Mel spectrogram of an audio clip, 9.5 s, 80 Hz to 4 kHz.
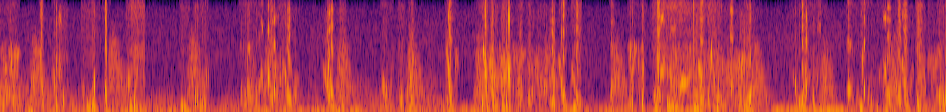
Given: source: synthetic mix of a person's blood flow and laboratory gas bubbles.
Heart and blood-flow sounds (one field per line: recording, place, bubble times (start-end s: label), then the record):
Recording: Doppler ultrasound of blood flow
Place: subclavian vein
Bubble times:
0.00-0.21 s: bubbles
0.38-0.46 s: bubbles
0.52-0.69 s: bubbles
0.82-1.11 s: bubbles
1.25-1.45 s: bubbles
1.78-2.10 s: bubbles
2.39-3.00 s: bubbles
3.22-3.47 s: bubbles
3.79-3.95 s: bubbles
3.98-4.17 s: bubbles
4.45-4.60 s: bubbles
4.75-5.82 s: bubbles
6.08-6.17 s: bubbles
6.27-6.48 s: bubbles
6.50-7.62 s: bubbles
7.89-8.28 s: bubbles
8.45-9.46 s: bubbles
From the record:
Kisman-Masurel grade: 343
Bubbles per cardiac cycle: rolling drumbeat, 9 or more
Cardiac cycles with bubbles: 100%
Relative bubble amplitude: loud (0.450 to 0.775)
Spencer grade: 3 (all of the cardiac periods contain showers or single bubble signals, but not dominating or overriding the cardiac motion signals)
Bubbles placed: anywhere in the cardiac cycle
